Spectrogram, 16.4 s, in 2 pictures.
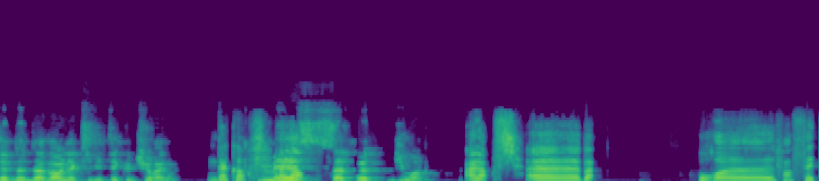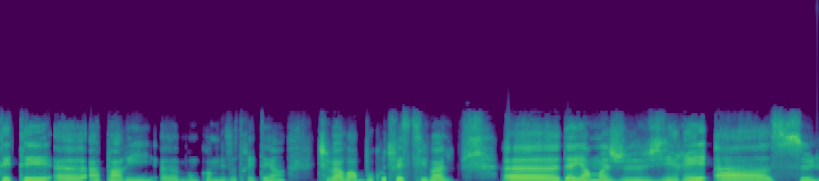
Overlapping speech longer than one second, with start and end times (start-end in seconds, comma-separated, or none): none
